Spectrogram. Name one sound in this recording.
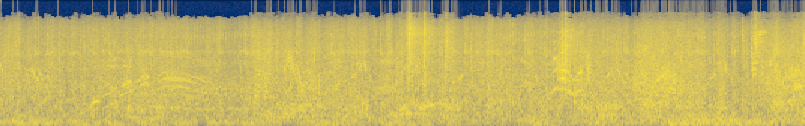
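Cartoonish video game effects pop, zap and burst in quick succession.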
